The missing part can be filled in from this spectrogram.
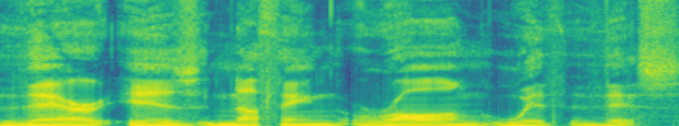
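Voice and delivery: slowed-down, slightly distorted low voice. Repeating a point to the audience in an altered voice: slowed-down, slightly distorted voice. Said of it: "let me say that again in a slowed down, slightly distorted voice".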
